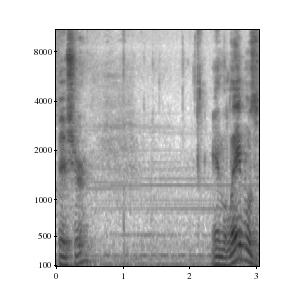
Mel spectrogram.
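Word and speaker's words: Buescher: at the logo over here this is it's pronounced fisher and the label is a true tone they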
